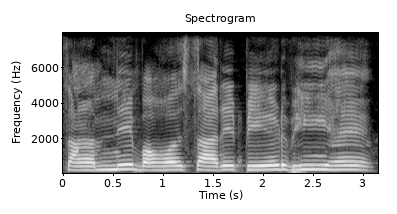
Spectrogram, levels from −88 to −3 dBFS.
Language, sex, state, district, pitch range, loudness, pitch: Hindi, female, Uttar Pradesh, Lucknow, 220-240 Hz, -14 LUFS, 230 Hz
